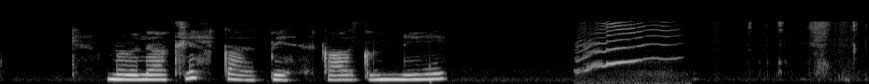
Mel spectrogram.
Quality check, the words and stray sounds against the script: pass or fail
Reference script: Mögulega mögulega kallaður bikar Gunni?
fail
